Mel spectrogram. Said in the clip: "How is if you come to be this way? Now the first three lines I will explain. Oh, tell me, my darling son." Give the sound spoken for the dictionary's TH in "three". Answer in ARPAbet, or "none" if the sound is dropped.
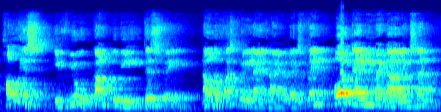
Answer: F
